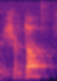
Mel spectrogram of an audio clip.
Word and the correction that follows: Shmita: Shmita. – Shmita. Wow, not even close.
